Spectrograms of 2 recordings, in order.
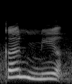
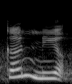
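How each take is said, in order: No difference in how they are said.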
